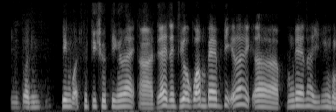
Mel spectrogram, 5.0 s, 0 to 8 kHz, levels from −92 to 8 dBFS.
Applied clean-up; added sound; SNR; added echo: neural mask model DeepFilterNet 3.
